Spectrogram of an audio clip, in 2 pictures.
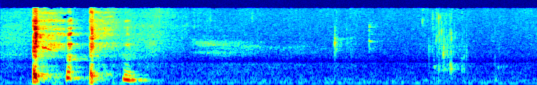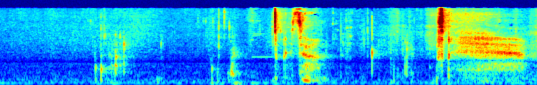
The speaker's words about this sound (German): Ich muss mal eben kurz einen Schluck trinken, Entschuldigung.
